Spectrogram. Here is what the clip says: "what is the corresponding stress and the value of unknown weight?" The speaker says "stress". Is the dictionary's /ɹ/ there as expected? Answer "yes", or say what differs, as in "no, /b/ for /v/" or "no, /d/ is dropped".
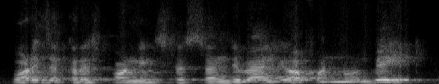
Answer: no, /ɹ/ is dropped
